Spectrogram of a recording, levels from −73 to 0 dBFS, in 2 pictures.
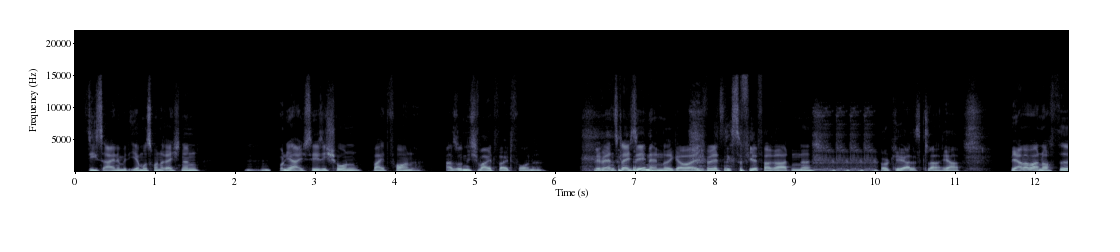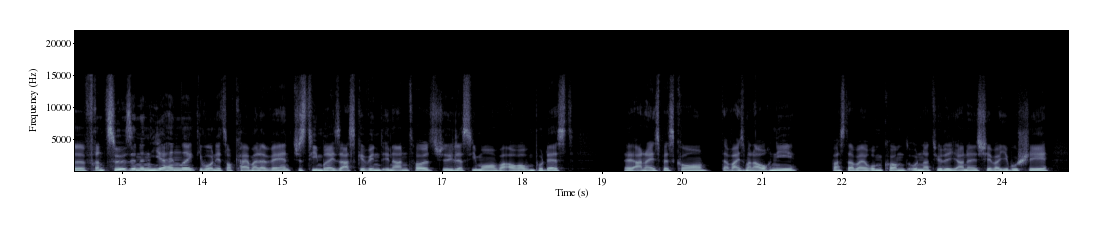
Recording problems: audio stuttering; at 9.5 s

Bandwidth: 15 kHz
